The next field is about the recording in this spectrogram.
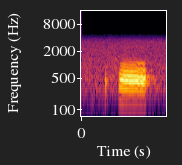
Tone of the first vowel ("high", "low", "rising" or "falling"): low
